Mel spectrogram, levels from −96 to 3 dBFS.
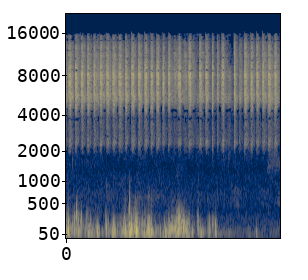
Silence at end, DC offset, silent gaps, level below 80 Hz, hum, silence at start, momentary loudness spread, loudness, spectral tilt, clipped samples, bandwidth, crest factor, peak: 0 s; under 0.1%; none; -38 dBFS; none; 0 s; 4 LU; -18 LUFS; -0.5 dB/octave; under 0.1%; 16.5 kHz; 20 dB; -2 dBFS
